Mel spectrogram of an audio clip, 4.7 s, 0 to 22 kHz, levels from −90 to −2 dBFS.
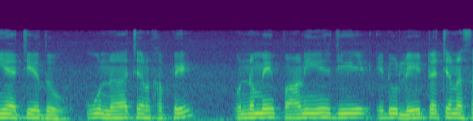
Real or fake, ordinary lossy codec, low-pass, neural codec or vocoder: real; none; none; none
